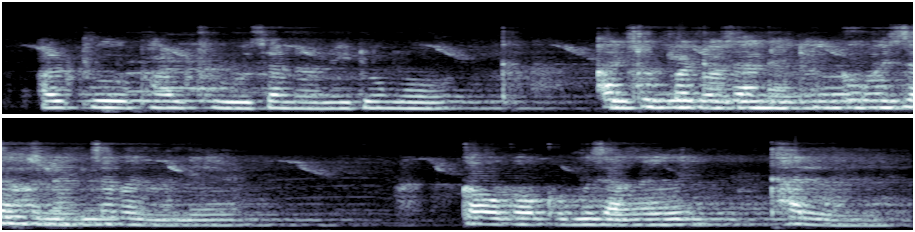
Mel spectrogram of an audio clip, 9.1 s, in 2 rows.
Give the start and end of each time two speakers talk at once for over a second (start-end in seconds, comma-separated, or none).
3.1-5.0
